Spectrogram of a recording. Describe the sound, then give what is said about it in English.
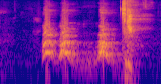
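A dog barks four times, loud and sharp, in two quick pairs within about a second, alone without talk. “I have no idea why he started barking.”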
